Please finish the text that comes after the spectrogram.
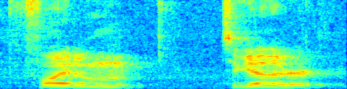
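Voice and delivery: hammed-up offer to team up; mock hero pledge. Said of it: "they each find out".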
